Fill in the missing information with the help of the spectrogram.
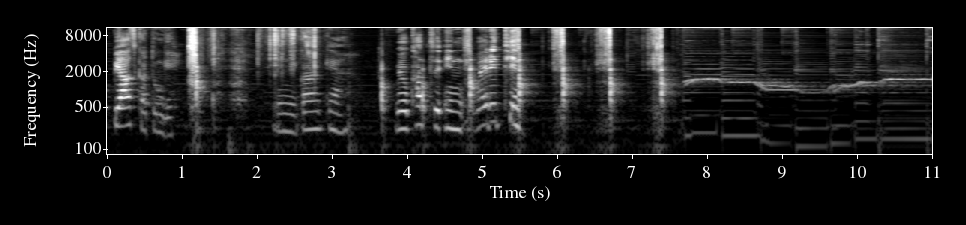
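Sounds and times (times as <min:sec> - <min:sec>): knife chopping onion on wooden board: 0:01.1 - 0:02.8, 0:03.6 - 0:07.7
background music with plucked notes: 0:04.8 - 0:11.0.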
